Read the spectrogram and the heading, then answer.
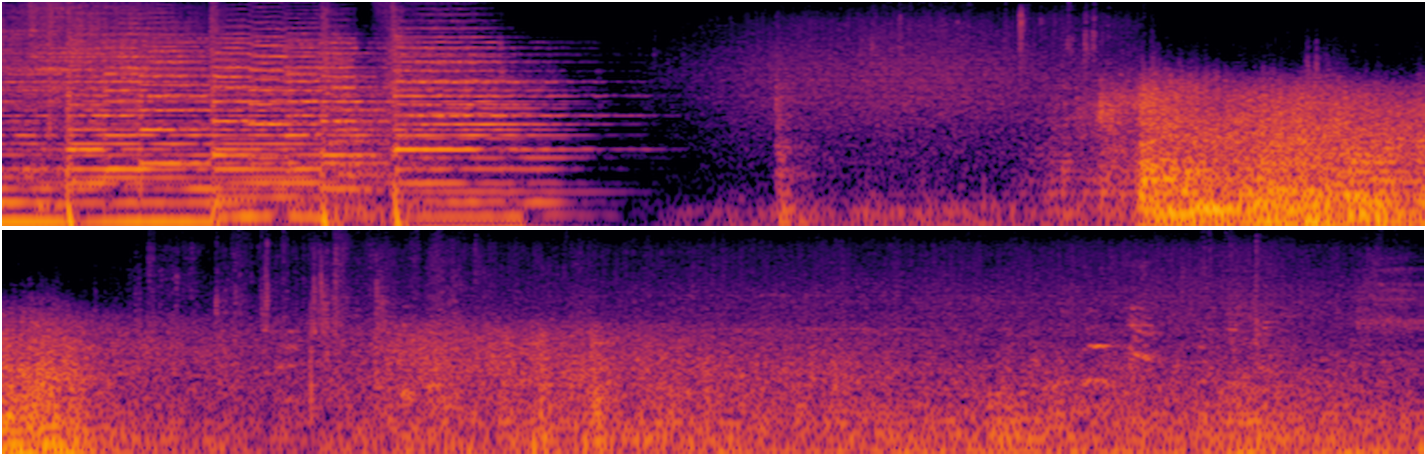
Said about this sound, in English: We've got thunder and lightning, so if this programme disappears, I'm not joking here,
